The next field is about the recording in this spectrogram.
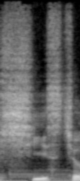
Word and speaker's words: Xiste: É, a música dele com o Rincon, mais uma vez citando aqui, é, o nome dela é Xiste, eu tô vendo aqui agora, eu é. falei errado. eu falei Piste, mano. – É, eu falei Mist.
